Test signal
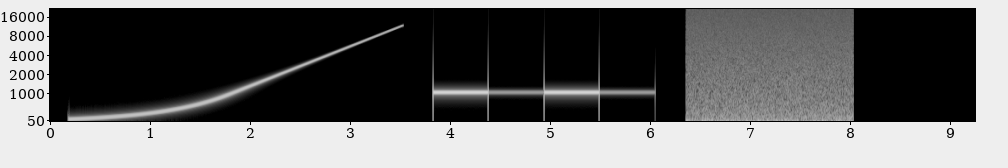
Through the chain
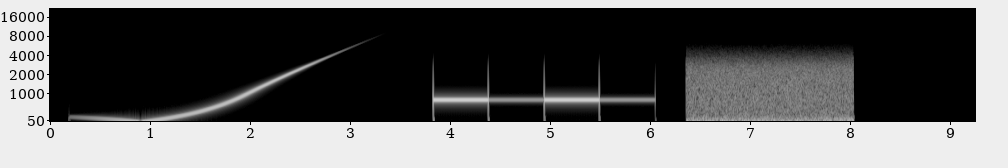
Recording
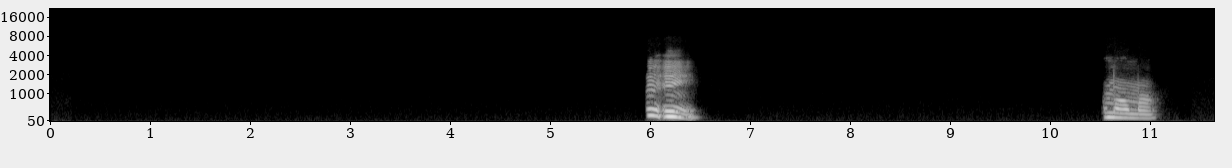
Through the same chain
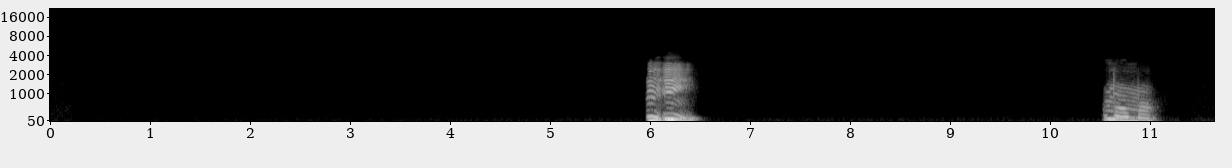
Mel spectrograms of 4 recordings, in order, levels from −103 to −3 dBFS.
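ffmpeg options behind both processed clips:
-af "asubboost=boost=10:cutoff=170,highpass=f=270:t=q:w=0.5412,highpass=f=270:t=q:w=1.307,lowpass=f=2900:t=q:w=0.5176,lowpass=f=2900:t=q:w=0.7071,lowpass=f=2900:t=q:w=1.932,afreqshift=-270"

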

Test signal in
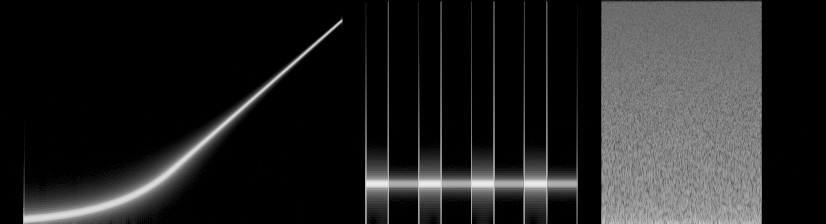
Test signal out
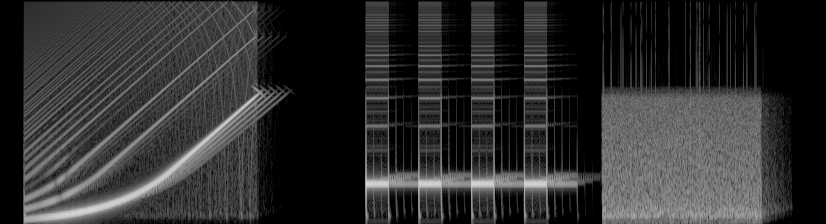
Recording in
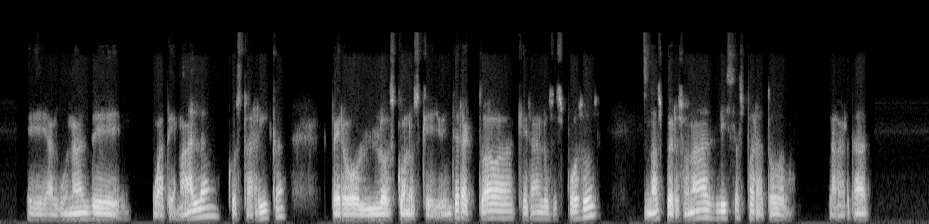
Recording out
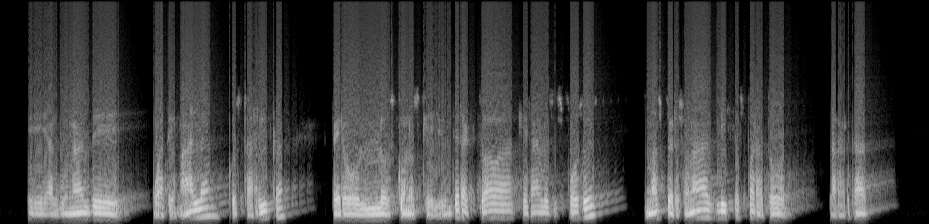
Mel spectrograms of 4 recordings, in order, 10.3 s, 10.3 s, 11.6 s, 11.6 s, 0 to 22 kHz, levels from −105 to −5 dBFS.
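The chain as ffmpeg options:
-filter_complex "[0:a]agate=range=0.316:threshold=0.0112:ratio=16:release=134:detection=rms,aresample=8000,aresample=44100,asplit=2[s0][s1];[s1]aeval=exprs='val(0)*gte(abs(val(0)),0.0668)':c=same,volume=0.531[s2];[s0][s2]amix=inputs=2:normalize=0,lowshelf=f=120:t=q:w=3:g=-7.5,acrossover=split=190|1300[s3][s4][s5];[s3]asoftclip=type=tanh:threshold=0.0596[s6];[s6][s4][s5]amix=inputs=3:normalize=0,acrossover=split=300|2300[s7][s8][s9];[s8]acompressor=threshold=0.126:ratio=6:release=196:knee=2.83:detection=peak[s10];[s7][s10][s9]amix=inputs=3:normalize=0,highpass=47,asplit=5[s11][s12][s13][s14][s15];[s12]adelay=95,afreqshift=36,volume=0.0891[s16];[s13]adelay=190,afreqshift=72,volume=0.0473[s17];[s14]adelay=285,afreqshift=108,volume=0.0251[s18];[s15]adelay=380,afreqshift=144,volume=0.0133[s19];[s11][s16][s17][s18][s19]amix=inputs=5:normalize=0,volume=0.376"

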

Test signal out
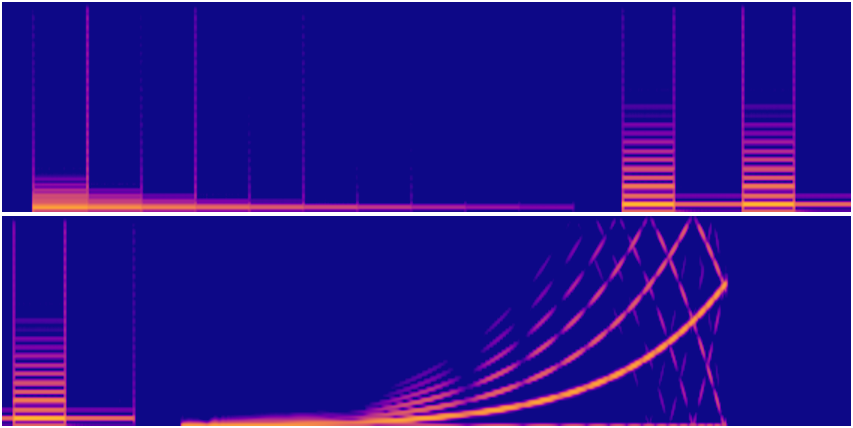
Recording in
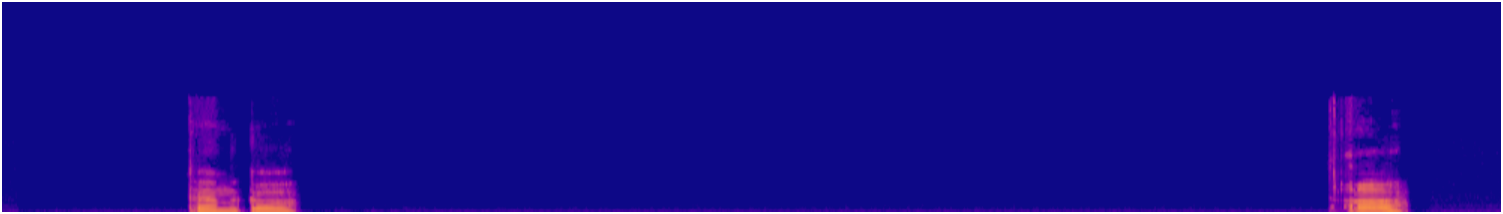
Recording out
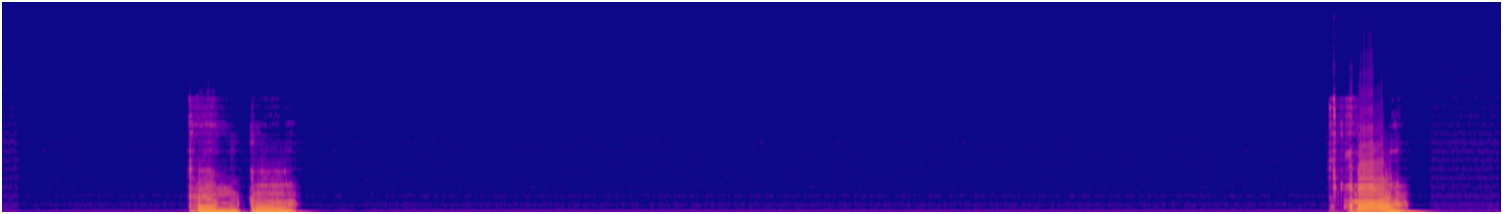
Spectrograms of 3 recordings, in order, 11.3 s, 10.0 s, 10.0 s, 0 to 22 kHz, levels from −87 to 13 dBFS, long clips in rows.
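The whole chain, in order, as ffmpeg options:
-af "bandreject=f=60:t=h:w=6,bandreject=f=120:t=h:w=6,aecho=1:1:1.1:0.68,aeval=exprs='(tanh(5.62*val(0)+0.3)-tanh(0.3))/5.62':c=same,volume=2.24"

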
